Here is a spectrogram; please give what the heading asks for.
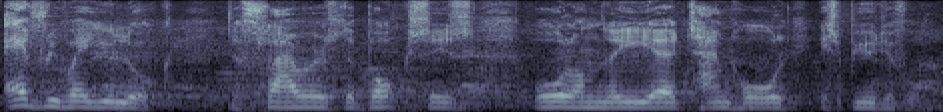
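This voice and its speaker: Older male town crier from the Cotswolds, medium pitch, relaxed interview chat rather than crying. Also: unhurried, soft background music. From Cotswolds, England. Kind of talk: casual outdoor interview.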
